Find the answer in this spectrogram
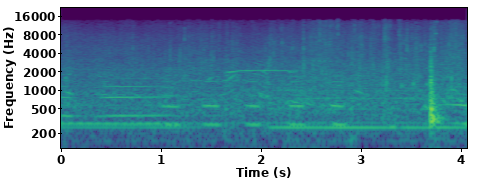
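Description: A Hawaiian prayer chant carried from shore: a voice holds long notes over a steady low drone. Near the end comes one sharp, loud knock, a canoe paddle stroke.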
